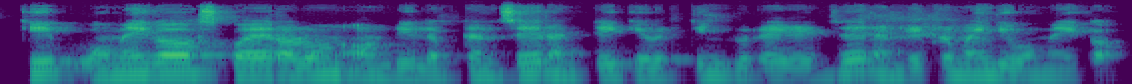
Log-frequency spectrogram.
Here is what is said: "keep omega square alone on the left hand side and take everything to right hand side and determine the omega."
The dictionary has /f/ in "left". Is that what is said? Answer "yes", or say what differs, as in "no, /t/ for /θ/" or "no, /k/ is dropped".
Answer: no, /p/ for /f/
